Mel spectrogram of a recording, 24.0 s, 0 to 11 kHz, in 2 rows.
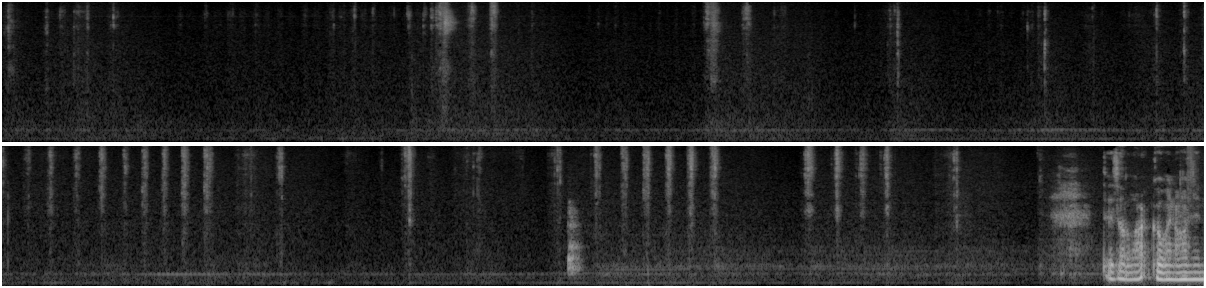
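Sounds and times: comb scratching scalp: 2.0 - 5.1, 6.7 - 7.9, 11.4 - 15.0, 15.8 - 16.9, 17.5 - 19.4, 20.0 - 21.8.

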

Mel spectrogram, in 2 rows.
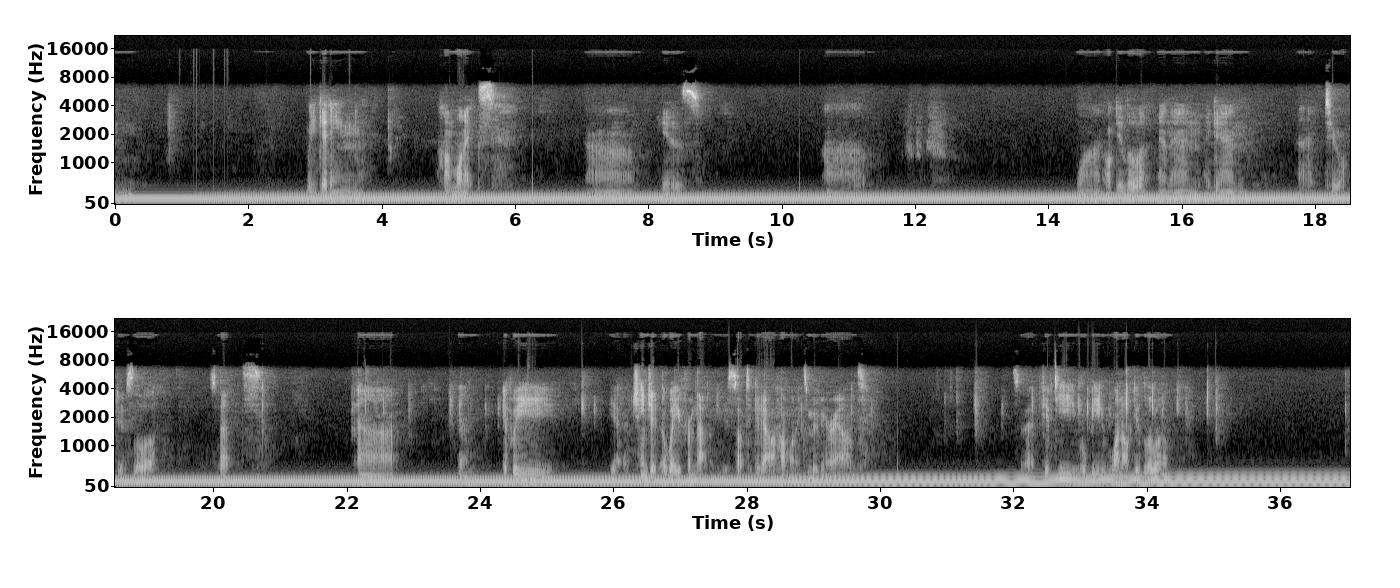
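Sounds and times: synth holding low tone: 0.0 - 37.0.

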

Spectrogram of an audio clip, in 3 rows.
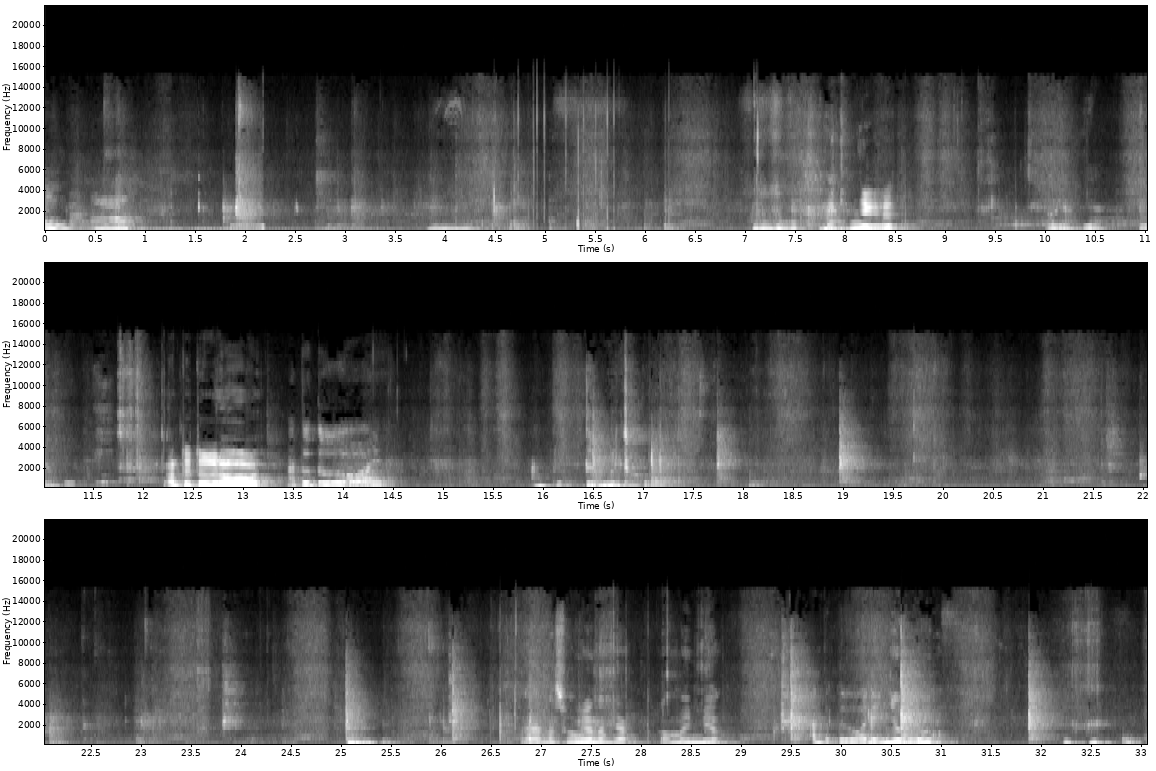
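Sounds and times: faint rubbing noises: 3.0 - 11.7, 13.8 - 33.0
person humming: 7.1 - 7.6.

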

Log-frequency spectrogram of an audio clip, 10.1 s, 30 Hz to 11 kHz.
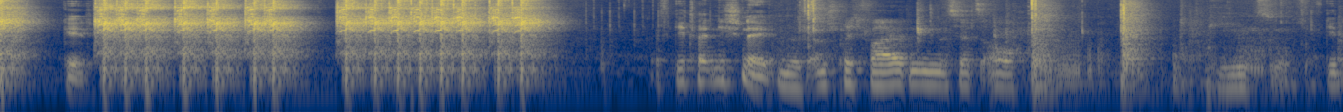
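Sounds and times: airsoft gun firing full-auto: 0.0 - 4.2.

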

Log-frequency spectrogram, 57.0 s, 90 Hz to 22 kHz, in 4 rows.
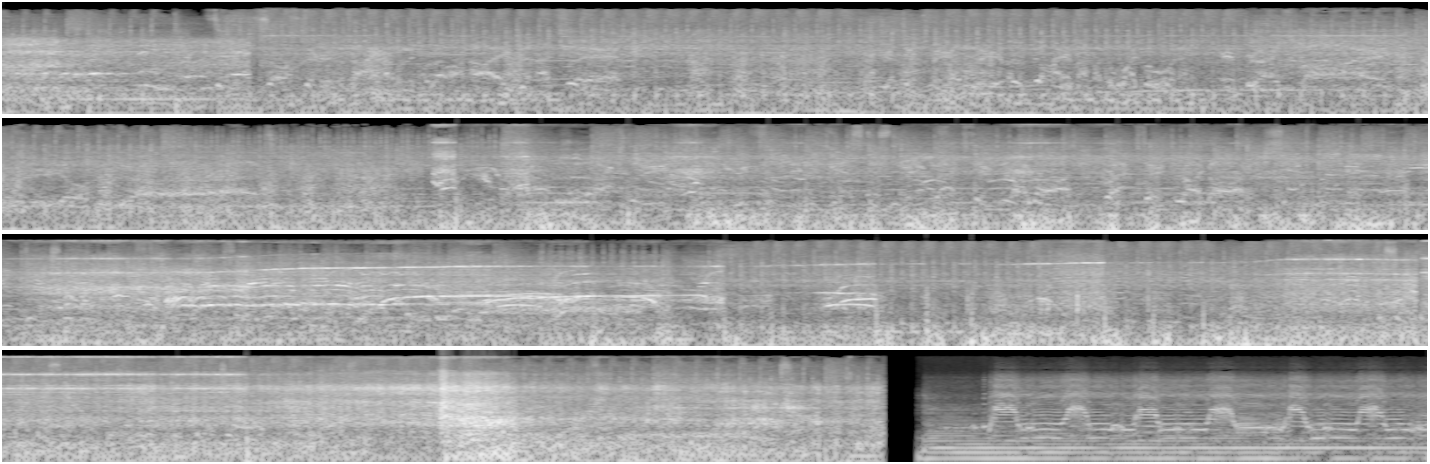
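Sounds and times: thin high whine: 0.0 - 10.6, 16.6 - 49.7
jet engine with afterburner: 0.0 - 51.6
loud rush: 0.0 - 51.6
sharp bangs: 0.0 - 51.6.

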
